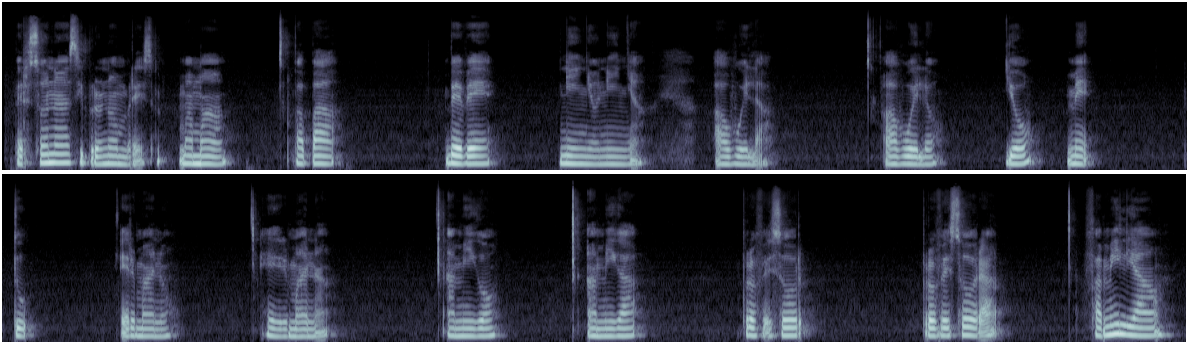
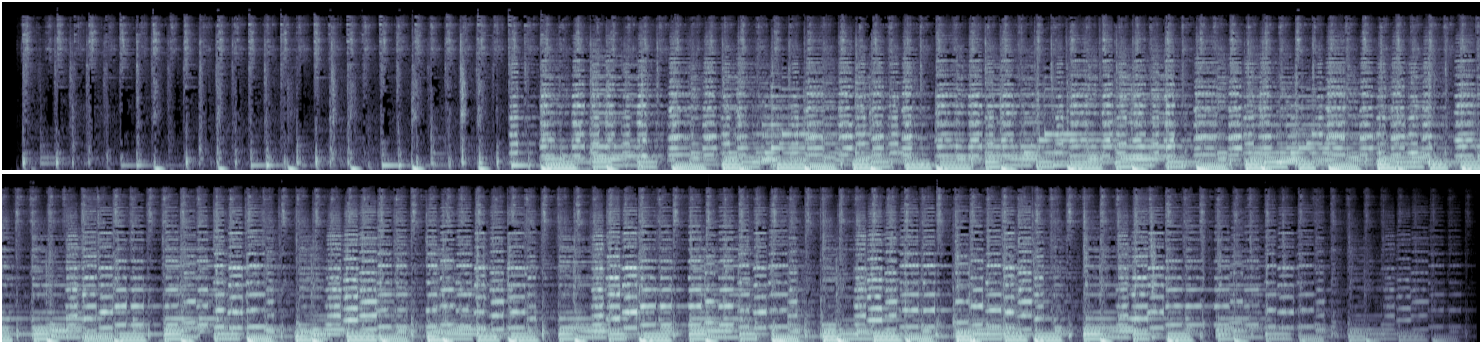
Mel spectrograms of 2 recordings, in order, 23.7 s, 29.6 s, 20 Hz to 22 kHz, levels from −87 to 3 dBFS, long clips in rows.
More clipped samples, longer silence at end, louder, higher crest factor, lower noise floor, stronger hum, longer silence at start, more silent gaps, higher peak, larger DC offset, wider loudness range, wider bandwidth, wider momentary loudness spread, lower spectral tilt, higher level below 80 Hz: neither; second, 0.15 s vs 0.35 s; second, -21 LUFS vs -16 LUFS; about the same, 20 dB vs 16 dB; first, -63 dBFS vs -39 dBFS; neither; about the same, 0.15 s vs 0.2 s; neither; about the same, -2 dBFS vs 0 dBFS; neither; second, 5 LU vs 9 LU; about the same, 15.5 kHz vs 16 kHz; first, 16 LU vs 12 LU; first, -6 dB/octave vs -4.5 dB/octave; second, -62 dBFS vs -22 dBFS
